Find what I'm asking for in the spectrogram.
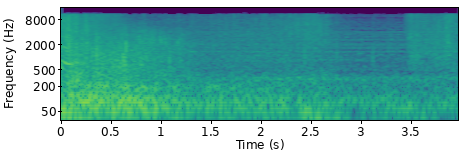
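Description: In Hogwarts Legacy, a Confringo spell detonates in a deep, loud explosion that starts hard and rolls on as a long, fading rumble, close by and without any voices.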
